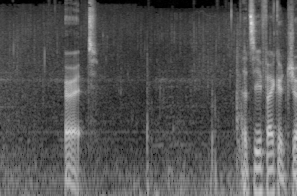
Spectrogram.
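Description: A young man speaks in short bursts with animation, close to a microphone.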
